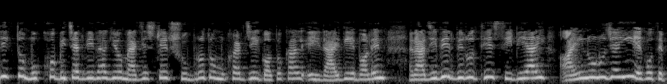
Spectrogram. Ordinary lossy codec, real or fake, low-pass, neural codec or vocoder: none; real; none; none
